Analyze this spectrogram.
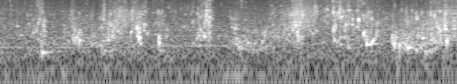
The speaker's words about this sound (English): Not far to his right were the calming sounds of a noticeably large waterfall.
